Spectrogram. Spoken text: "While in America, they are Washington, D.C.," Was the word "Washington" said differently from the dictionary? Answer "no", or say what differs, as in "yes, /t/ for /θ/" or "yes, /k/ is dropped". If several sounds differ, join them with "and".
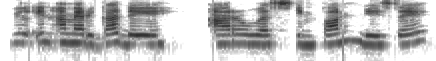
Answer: yes, /s/ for /ʃ/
